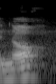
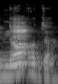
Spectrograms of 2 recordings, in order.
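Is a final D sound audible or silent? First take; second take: silent; audible. First: No D sound is heard at the end. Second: A D sound is heard at the end. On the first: The speaker calls it right. "Le D ne se prononce pas du tout à la fin" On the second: The speaker calls it wrong. "J'ai entendu nord"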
